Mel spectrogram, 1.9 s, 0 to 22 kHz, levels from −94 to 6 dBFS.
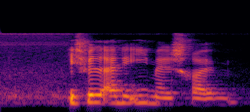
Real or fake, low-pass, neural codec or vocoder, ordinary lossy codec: real; none; none; none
